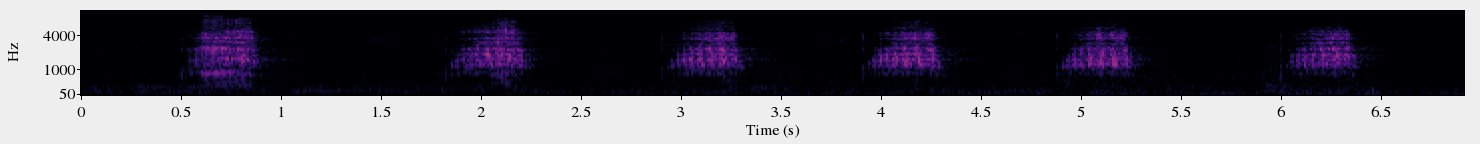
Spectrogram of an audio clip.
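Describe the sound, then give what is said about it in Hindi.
Ducks quacking to one another: six loud, raspy quacks in an even, regular rhythm, each a short burst with a pause between, with no other sound around them. “बतखों ने आपस में बात की।”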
